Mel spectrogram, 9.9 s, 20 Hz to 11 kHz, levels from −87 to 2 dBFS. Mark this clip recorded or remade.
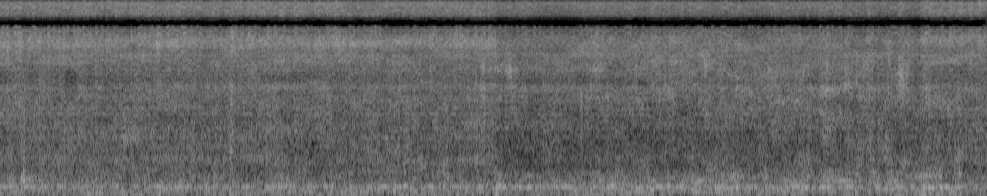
remade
